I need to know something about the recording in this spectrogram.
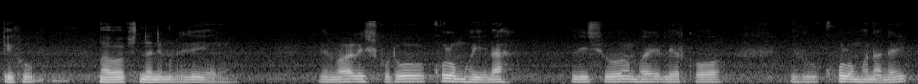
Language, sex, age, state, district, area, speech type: Bodo, male, 30-45, Assam, Kokrajhar, rural, spontaneous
